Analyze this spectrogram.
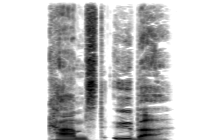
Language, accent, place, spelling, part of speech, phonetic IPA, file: German, Germany, Berlin, kamst über, verb, [ˌkaːmst ˈyːbɐ], De-kamst über.ogg
- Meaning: second-person singular preterite of überkommen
